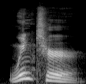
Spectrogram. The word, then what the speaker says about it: winter: 그 다음에 K번 이 단어의 사전식 발음은 당연히 winter 이렇게 됩니다. 겨울이란 뜻이죠. 그런데 이 경우도 역시 은트의 꼴이 되니까 트가 사라져갖고 이렇게 winner처럼 이렇게 발음을 합니다.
